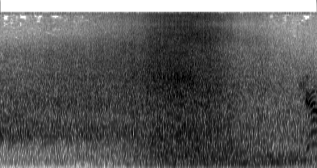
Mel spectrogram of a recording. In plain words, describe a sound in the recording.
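Jet planes roar loudly overhead.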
